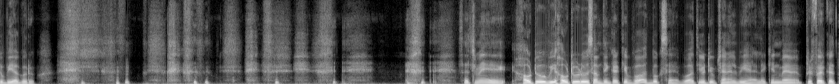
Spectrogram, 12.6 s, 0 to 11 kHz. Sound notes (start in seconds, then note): 1.1 laughter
